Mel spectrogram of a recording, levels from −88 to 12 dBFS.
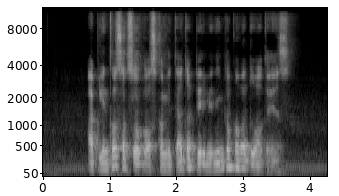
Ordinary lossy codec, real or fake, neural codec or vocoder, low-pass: AAC, 64 kbps; fake; autoencoder, 48 kHz, 32 numbers a frame, DAC-VAE, trained on Japanese speech; 10.8 kHz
